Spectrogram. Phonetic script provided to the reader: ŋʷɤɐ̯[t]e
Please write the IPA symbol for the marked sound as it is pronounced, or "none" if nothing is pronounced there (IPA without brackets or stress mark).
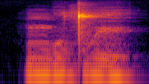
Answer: tʷ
